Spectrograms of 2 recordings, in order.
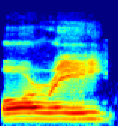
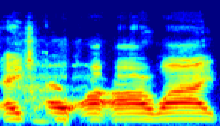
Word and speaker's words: Horry: And my uncle, who knew everybody down in Horry County, and it's pronounced Horry. The H is not pronounced otherwise. It would be Horry County. It's Horry.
